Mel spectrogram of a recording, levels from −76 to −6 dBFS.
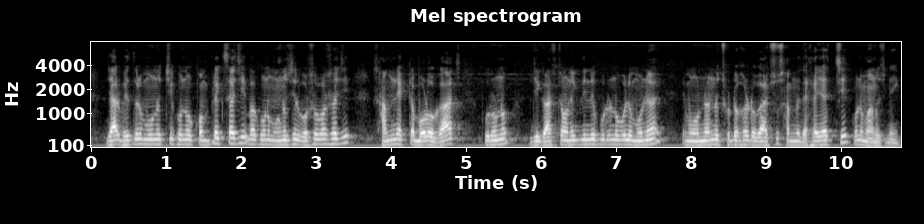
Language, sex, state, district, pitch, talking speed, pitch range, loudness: Bengali, male, West Bengal, Purulia, 125 Hz, 210 wpm, 115-135 Hz, -17 LUFS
